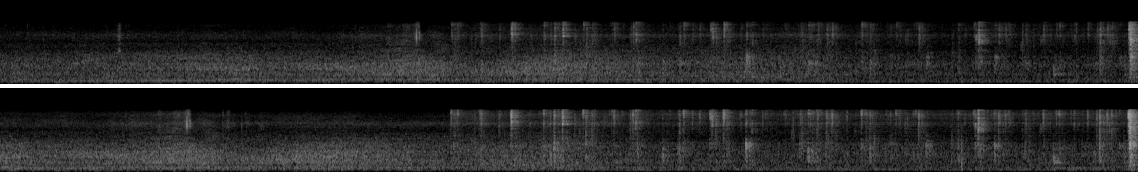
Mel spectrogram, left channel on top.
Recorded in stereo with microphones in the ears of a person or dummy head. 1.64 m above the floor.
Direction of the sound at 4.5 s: 50° right (ahead or behind).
